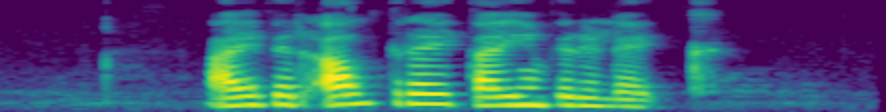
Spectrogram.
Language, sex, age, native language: Icelandic, female, 50-59, Icelandic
